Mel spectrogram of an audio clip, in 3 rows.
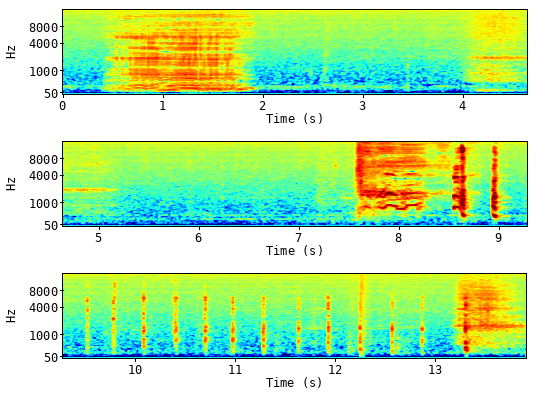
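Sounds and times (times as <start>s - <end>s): loud snore: 0.4s - 2.0s.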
